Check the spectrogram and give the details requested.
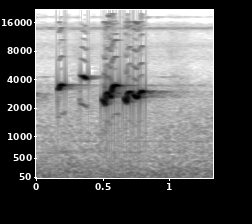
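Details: Sooty-headed bulbul in lively, long singing, a phrase said to provoke other birds: two short clear high whistles, then a slurred warbling note lasting about half a second, over a quiet, clean background.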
